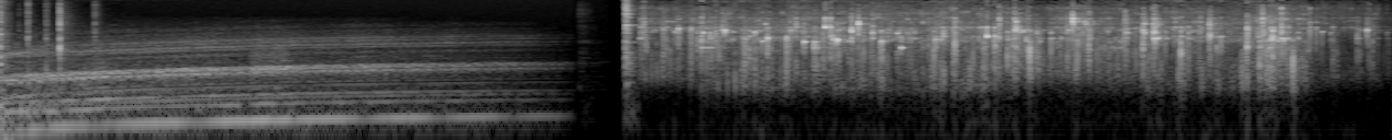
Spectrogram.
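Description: Logo-animation sound effect: a held tone of several pitches rises slowly for about four seconds and cuts off, then, after a brief gap, a dense rapid clatter of many small clicking impacts of toppling domino tiles runs to the end.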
